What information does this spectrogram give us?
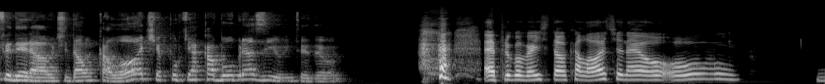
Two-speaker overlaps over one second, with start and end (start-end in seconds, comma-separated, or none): none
